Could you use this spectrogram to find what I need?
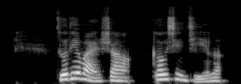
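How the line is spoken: Hearty laughter. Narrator (Chinese): 生意郎哈哈大笑着

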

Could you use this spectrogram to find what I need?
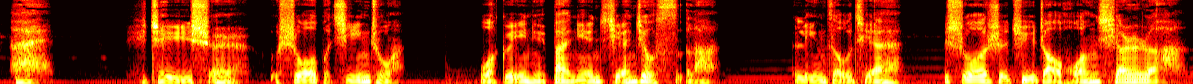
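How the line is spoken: Old man sighing. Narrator (Chinese): 老头止不住又是唉声叹气道

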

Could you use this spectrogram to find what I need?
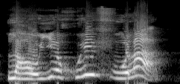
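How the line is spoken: Loud call. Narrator (Chinese): 屠户高声叫道

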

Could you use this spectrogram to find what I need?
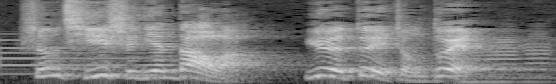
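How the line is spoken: Loud interruption. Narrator (Chinese): 乐队指挥大声的打断道

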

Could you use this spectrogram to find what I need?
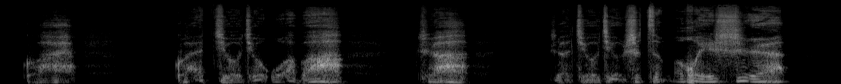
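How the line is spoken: Hoarse shout. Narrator (Chinese): 用嘶哑的声音喊道

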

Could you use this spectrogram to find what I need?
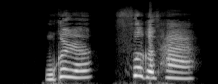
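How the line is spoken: Loud. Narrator (Chinese): 李哥大声的说道

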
